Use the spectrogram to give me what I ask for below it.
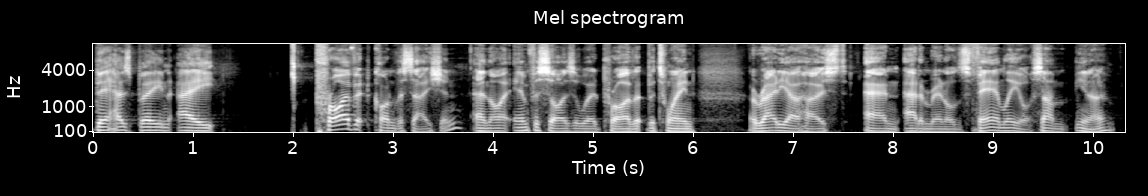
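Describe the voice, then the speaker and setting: A man's voice: on the low side, fairly even intonation, normal speed, smooth, no echo, studio quality. An Australian man co-hosting a casual sports chat while sick, grumbling in sarcastic rants. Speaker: podcast co-host.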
